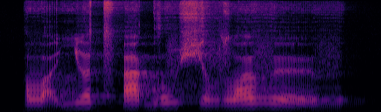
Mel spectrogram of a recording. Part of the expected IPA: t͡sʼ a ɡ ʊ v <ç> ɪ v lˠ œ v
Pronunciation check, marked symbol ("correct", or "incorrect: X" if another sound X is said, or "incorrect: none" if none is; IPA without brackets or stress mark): correct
